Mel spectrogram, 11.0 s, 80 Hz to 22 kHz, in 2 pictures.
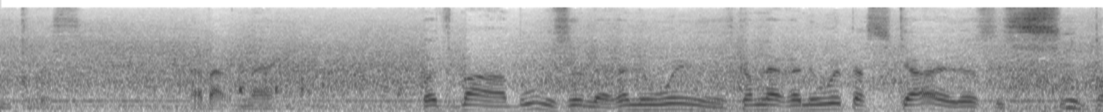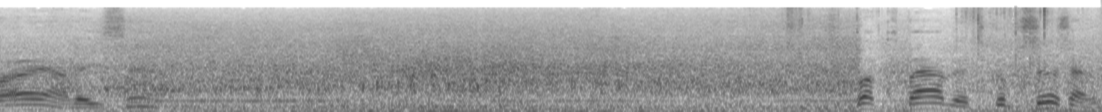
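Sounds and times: cars passing: 0.0s - 11.0s
low traffic hum: 0.0s - 11.0s.

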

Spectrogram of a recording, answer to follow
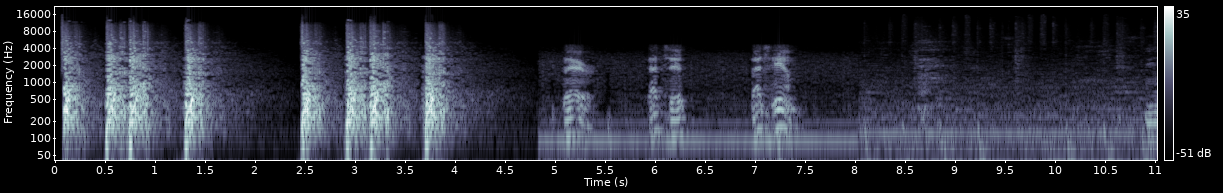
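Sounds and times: loud sharp impact hits: 0.1s - 1.9s, 2.5s - 4.4s.

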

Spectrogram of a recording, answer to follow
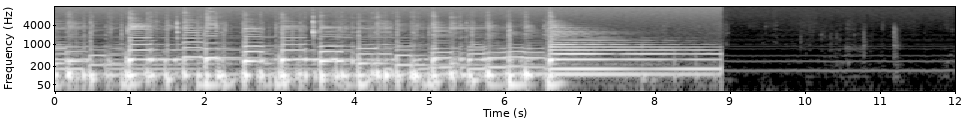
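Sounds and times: faint steady hum: 0.0s - 12.0s.

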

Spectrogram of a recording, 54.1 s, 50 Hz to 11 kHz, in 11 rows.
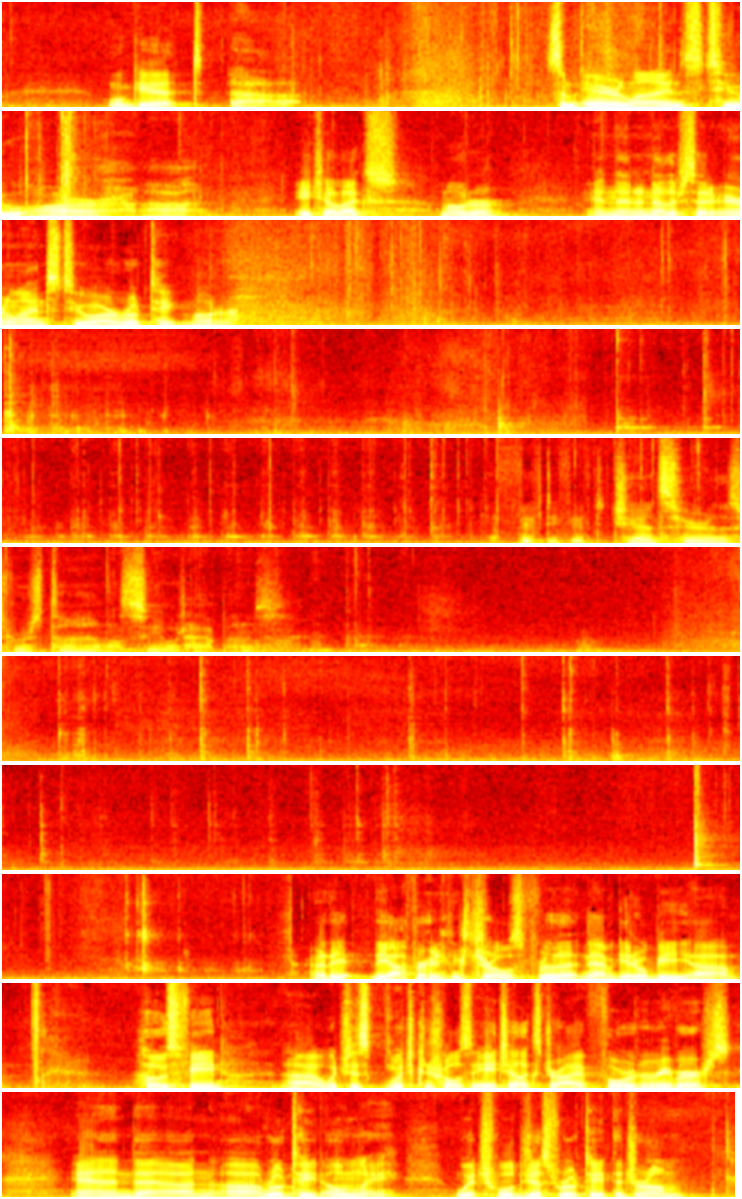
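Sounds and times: air-line fittings clicking: 18.8s - 25.5s, 29.9s - 37.4s.

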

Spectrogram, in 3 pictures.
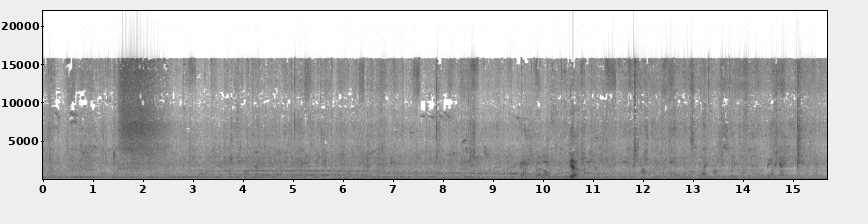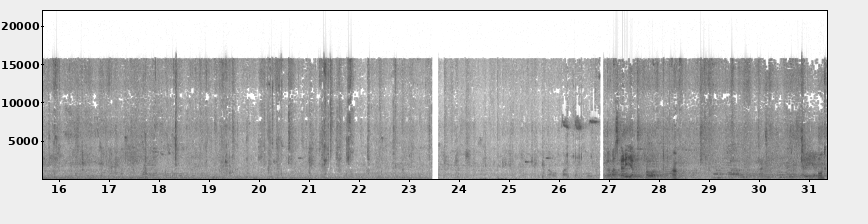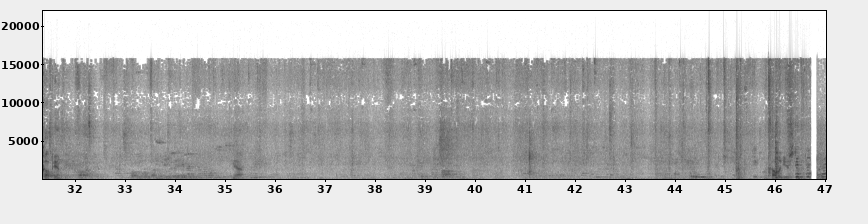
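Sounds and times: deep rumble: 0.0s - 20.4s.

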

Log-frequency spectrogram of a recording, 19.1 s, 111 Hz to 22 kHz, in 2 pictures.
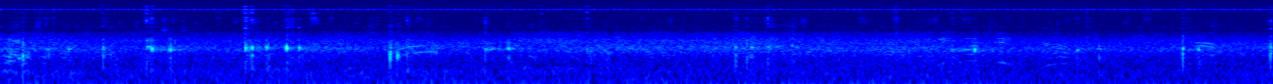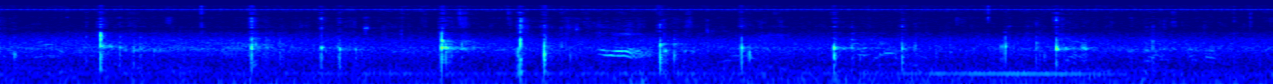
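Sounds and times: paddles hitting plastic ball: 8.1s - 17.8s.

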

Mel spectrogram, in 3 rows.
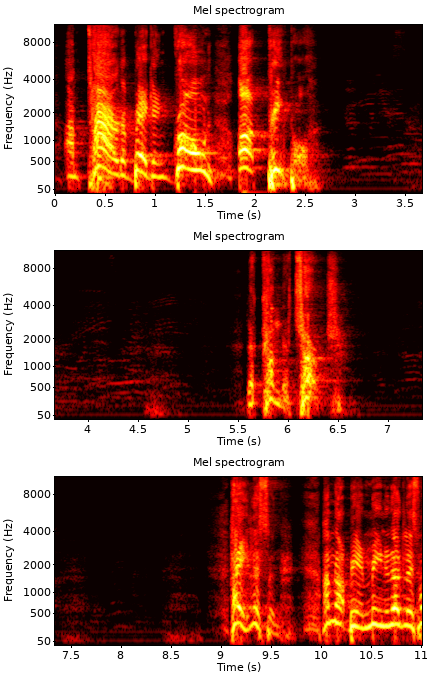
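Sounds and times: faint background voice: 2.9s - 5.4s.

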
